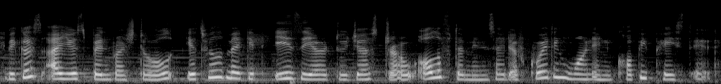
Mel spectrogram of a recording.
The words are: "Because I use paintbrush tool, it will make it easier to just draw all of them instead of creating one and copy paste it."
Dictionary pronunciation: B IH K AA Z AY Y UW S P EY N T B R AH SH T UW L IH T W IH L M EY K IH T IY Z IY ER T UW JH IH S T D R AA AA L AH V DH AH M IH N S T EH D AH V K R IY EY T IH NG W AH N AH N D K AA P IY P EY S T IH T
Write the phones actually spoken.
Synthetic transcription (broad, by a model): B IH K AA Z AY Y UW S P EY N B R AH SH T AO L IH T W IH L M EY K IH T IY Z IY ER T UW JH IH S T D R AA AA L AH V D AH M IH N S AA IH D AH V K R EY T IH NG W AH N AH N K AA P IY P EY S T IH T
